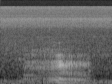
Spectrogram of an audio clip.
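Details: Cattle assembled on a road ahead of going to pasture give one full, swelling moo lasting just over a second, rich in harmonics, with low rumble underneath.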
